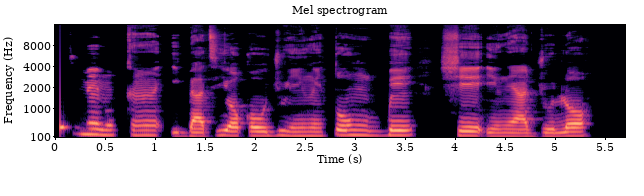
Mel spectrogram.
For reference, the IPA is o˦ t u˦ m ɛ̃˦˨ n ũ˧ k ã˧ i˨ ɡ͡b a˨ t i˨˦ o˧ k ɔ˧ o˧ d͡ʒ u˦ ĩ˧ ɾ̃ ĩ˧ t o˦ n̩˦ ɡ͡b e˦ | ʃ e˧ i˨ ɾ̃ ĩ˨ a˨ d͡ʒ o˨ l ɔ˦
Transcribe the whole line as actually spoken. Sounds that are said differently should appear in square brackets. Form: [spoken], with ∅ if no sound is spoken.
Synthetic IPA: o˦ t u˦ m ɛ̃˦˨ n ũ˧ k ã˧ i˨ ɡ͡b a˨ t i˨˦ [ɔ˧] k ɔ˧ o˧ d͡ʒ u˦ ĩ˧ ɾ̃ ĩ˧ t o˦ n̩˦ ɡ͡b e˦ | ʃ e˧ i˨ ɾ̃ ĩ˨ a˨ d͡ʒ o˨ l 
